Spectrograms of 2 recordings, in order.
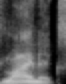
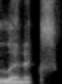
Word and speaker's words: Linux: I've always been interested in it, and I think the correct pronunciation is Linux, but a lot of people do call it Linux.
